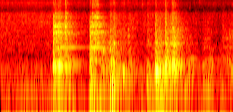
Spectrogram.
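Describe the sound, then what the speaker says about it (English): Dishes being washed in a sink under running water, with clattering bursts of pots and cutlery in three loud clusters over a faint background, and no talk. "Me is washing dishes."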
